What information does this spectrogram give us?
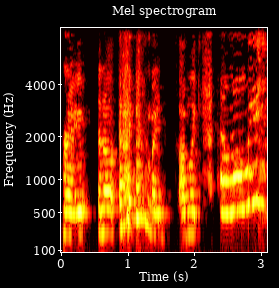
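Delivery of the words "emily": high, loud cry of a name; calling out. Retold or imitated. Calling the sister on the phone, a high loud wail. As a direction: call out her name in distress.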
